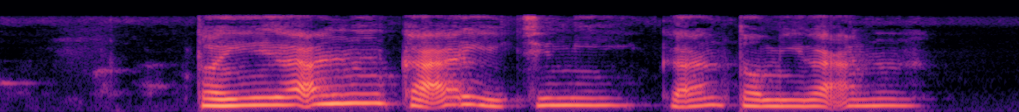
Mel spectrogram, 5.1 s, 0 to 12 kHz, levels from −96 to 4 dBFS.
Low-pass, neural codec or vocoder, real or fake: 7.2 kHz; codec, 16 kHz, 2 kbps, FunCodec, trained on Chinese and English, 25 frames a second; fake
